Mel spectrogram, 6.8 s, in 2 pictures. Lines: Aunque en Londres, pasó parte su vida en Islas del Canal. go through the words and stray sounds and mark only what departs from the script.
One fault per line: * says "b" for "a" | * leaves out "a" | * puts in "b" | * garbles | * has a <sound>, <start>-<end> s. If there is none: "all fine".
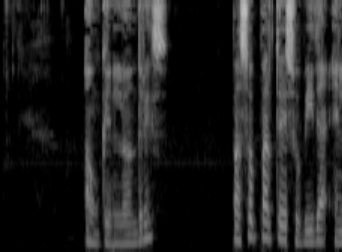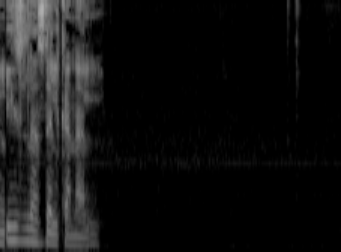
all fine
